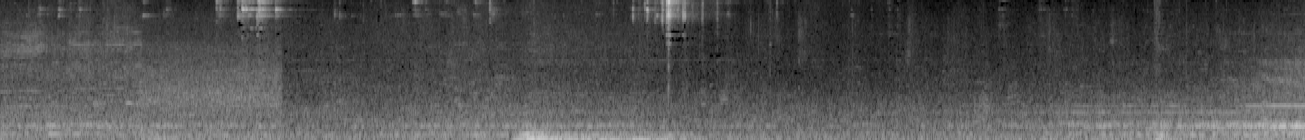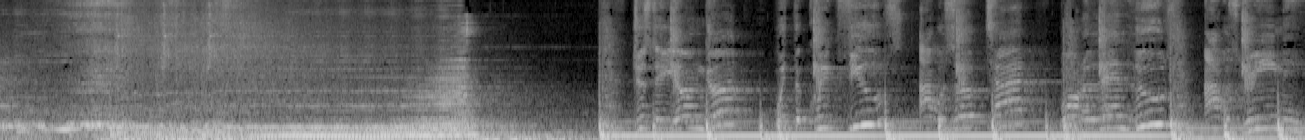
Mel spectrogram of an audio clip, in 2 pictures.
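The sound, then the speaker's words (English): After a long, murky quiet stretch, a country hip-hop pop song with a steady, punchy beat and bright melodic lines starts up, playing fairly loud for the final several seconds. “Number two is a song called …. Also by ….”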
